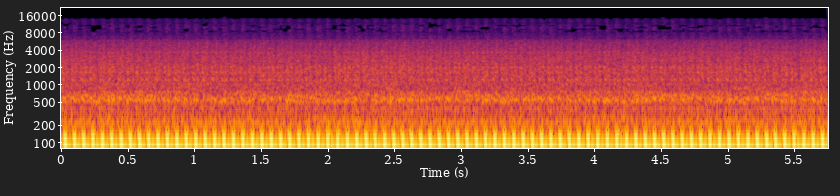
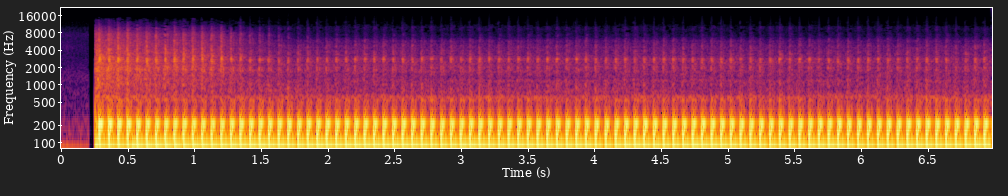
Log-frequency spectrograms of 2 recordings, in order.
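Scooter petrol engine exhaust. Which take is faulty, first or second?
first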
